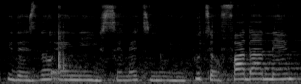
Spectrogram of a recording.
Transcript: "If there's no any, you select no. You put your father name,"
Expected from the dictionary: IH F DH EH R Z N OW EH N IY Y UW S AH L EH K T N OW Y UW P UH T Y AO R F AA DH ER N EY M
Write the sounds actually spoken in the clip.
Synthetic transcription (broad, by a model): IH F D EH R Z N OW EH N IY Y UW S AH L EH T N OW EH P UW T Y AO F AA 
